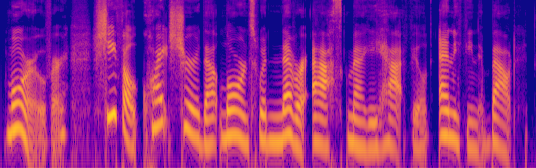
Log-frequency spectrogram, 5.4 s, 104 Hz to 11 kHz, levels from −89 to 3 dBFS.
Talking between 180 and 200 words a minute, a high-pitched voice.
No: average, 170 wpm; high, 230 Hz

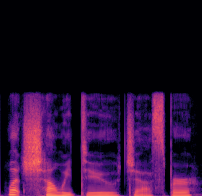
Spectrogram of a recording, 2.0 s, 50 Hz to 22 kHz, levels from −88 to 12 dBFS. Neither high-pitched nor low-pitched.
Yes: medium, 170 Hz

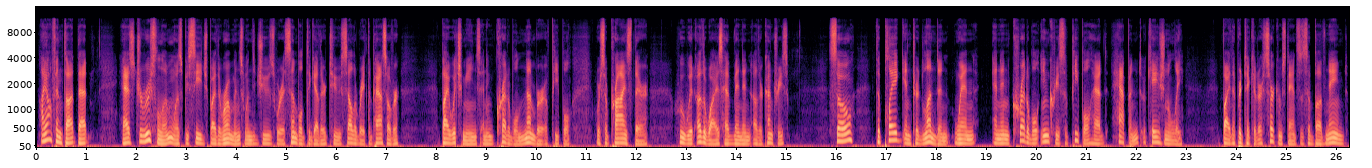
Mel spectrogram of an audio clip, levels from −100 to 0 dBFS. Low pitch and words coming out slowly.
Yes: low, 110 Hz; slow, 130 wpm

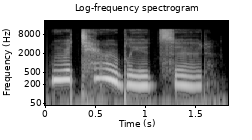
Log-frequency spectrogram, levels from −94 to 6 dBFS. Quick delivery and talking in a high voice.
No: slow, 130 wpm; high, 230 Hz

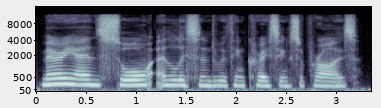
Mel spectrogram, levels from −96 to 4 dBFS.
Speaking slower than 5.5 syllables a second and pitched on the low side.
No: 4.8 syllables/s; medium, 180 Hz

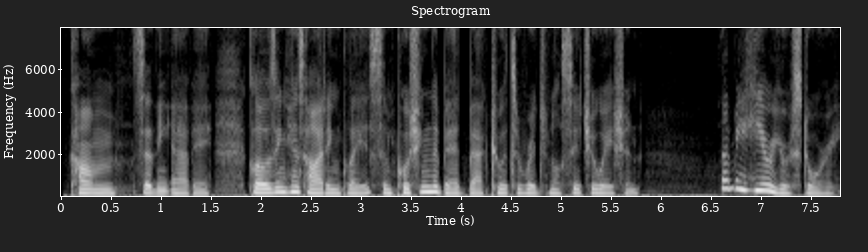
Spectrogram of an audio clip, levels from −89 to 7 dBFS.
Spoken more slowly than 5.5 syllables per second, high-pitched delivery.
Yes: 5.2 syllables/s; high, 195 Hz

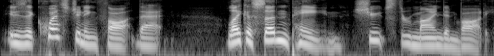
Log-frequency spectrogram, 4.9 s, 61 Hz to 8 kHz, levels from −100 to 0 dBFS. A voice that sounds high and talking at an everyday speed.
No: medium, 175 Hz; average, 180 wpm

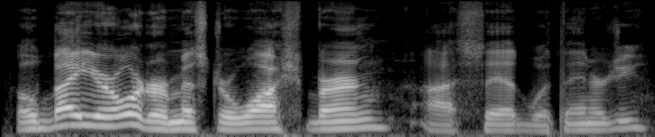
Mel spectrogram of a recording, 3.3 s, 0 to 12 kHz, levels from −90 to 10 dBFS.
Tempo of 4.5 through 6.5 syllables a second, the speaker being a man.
Yes: 4.7 syllables/s; male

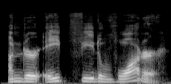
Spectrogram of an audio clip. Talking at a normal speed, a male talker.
Yes: average, 175 wpm; male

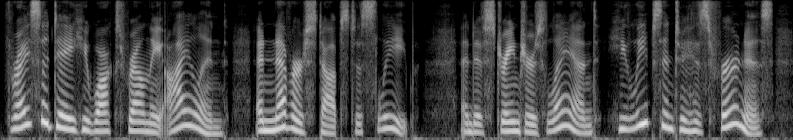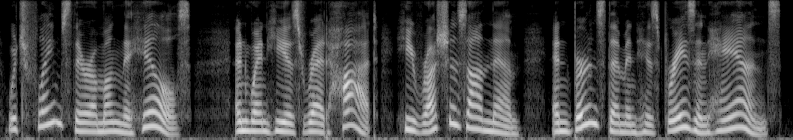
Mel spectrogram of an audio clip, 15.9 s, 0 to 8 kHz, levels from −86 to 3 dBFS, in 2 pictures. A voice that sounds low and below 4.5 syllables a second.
No: high, 220 Hz; 4.1 syllables/s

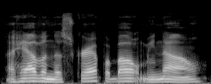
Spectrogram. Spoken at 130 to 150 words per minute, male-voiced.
No: average, 200 wpm; male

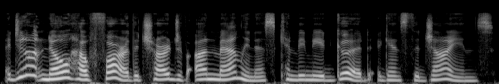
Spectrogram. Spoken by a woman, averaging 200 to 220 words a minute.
Yes: female; fast, 205 wpm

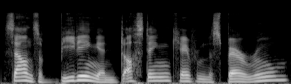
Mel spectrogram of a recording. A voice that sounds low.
No: medium, 145 Hz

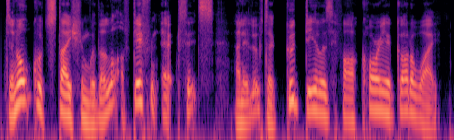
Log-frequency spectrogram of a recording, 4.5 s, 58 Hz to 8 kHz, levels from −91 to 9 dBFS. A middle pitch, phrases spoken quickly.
Yes: medium, 145 Hz; fast, 315 wpm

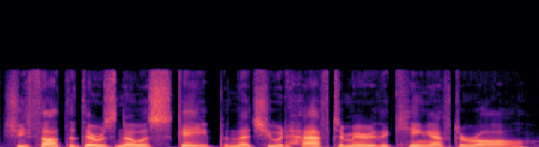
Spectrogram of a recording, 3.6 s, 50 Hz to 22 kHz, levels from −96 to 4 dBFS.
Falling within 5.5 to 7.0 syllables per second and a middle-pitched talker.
Yes: 6.6 syllables/s; medium, 145 Hz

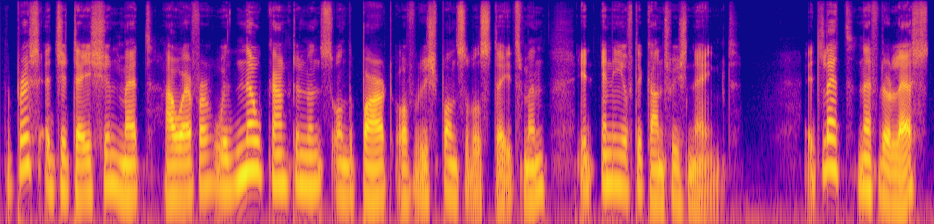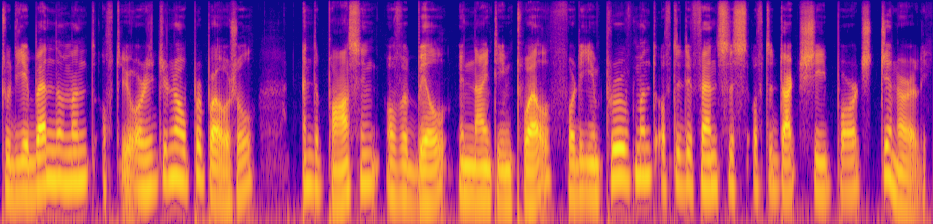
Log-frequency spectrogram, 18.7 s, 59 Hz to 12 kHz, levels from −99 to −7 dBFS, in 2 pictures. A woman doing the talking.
No: male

